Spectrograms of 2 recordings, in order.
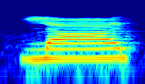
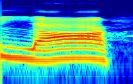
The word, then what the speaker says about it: lark: English language में जब हम इस वर्ड को बोलते हैं, जब इंग्लिश की तरह इसे प्रोनाउंसिएशन देते हैं तो हम इसे कहते हैं लाक। एक्चुअली आर की जो आवाज़ है वो कहीं ना कहीं हल्की होती, बहुत स्लाइट होती है।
